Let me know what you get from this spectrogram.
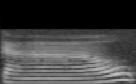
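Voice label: "gaau2", Cantonese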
